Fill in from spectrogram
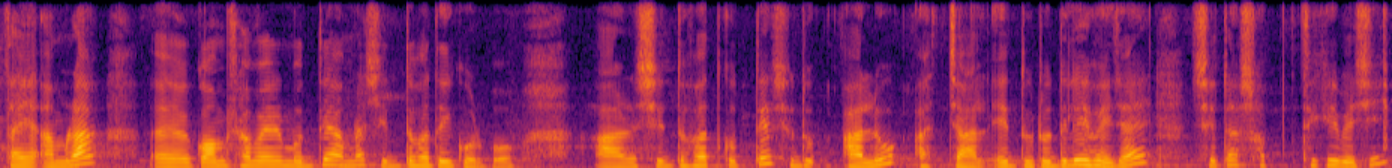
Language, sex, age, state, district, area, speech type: Bengali, female, 18-30, West Bengal, Jalpaiguri, rural, spontaneous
